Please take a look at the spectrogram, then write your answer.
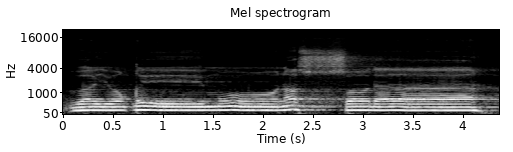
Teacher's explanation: ketika kita berhenti di sini ta marbutahnya berubah menjadi ha, yaitu wa yuqimunas shalah, berubah menjadi ha jika dihentikan.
